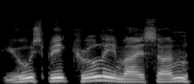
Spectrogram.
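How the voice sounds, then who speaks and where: A man's voice: medium pitch, slow, dark tone, dry recording, dull audio, natural voice. A man voicing a stern male priest in an audiobook, speaking solemnly.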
